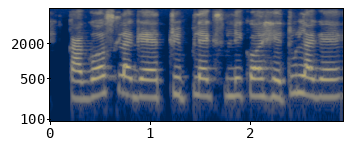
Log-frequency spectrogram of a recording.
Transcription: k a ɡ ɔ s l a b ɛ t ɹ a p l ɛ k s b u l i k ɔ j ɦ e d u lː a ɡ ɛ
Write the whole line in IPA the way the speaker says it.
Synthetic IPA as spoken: k a ɡ ɔ s l a ɡ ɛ t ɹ i p l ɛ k s b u l i k ɔ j ɦ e t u l a ɡ ɛ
